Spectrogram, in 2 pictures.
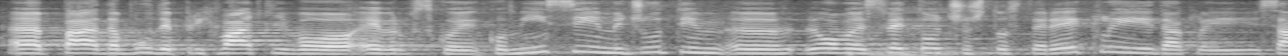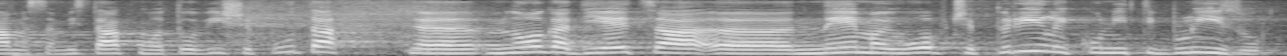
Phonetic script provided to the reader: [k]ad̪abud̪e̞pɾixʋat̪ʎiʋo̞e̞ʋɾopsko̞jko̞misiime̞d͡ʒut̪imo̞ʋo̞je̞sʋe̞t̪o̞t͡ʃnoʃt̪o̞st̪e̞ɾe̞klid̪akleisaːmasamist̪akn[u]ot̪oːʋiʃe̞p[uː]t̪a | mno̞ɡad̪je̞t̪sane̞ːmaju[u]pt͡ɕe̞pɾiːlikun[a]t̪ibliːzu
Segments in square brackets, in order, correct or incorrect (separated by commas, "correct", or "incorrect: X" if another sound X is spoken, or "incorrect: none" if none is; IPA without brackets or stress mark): incorrect: p, correct, correct, incorrect: o, incorrect: i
